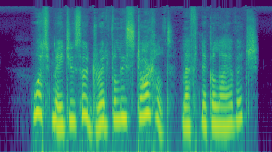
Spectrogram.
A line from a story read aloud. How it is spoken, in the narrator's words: she added, a little timidly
